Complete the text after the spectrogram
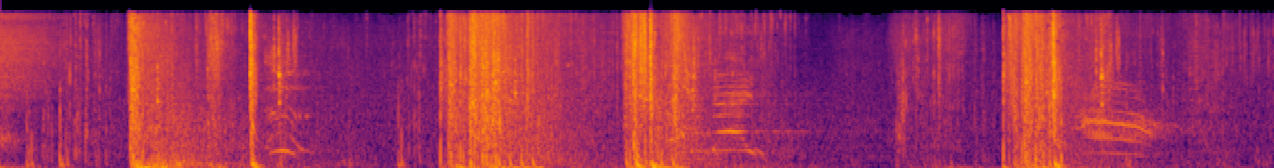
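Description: Loud gunshots boom and echo in a cave.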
